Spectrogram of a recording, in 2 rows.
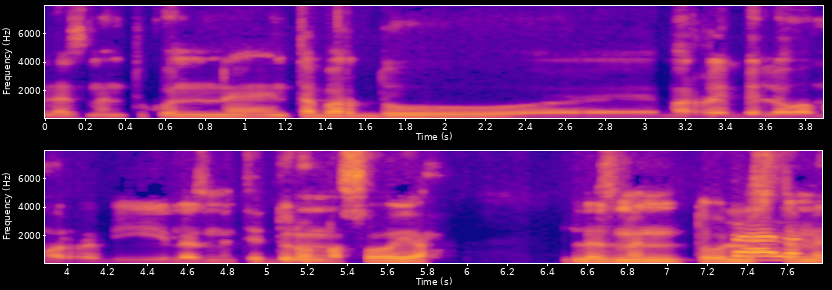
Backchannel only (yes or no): yes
